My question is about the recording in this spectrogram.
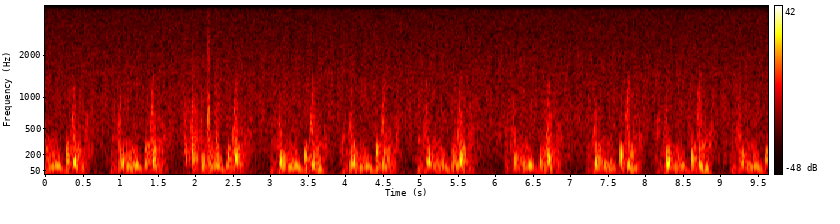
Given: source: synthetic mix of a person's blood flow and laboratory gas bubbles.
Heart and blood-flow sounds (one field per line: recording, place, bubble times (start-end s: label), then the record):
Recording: Doppler ultrasound of blood flow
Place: precordium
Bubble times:
1.82-2.06 s: bubbles
2.15-2.35 s: bubbles
From the record:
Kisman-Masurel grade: 221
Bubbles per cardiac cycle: several, 3 to 8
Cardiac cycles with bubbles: 10 to 50%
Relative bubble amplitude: barely perceptible (0.100 to 0.250)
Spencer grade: 2 (many but less than half of the cardiac periods contain bubble signals, singularly or in groups)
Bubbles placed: only in the low amplitude regions of the cardiac cycle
